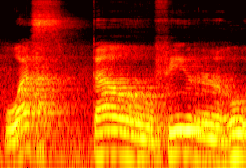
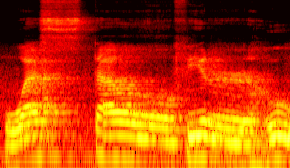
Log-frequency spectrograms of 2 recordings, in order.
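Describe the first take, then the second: The two takes are said the same way.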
